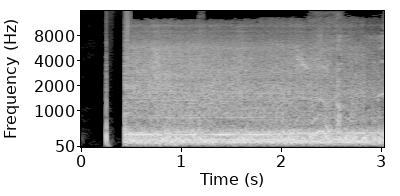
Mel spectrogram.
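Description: A ride on the Orion roller coaster at Kings Island kicks in abruptly after a brief click: a loud, steady mechanical roar and rattling rumble with a low droning hum running underneath, no voices.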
